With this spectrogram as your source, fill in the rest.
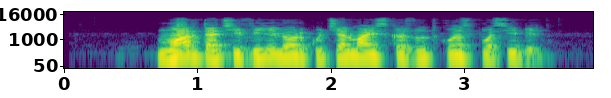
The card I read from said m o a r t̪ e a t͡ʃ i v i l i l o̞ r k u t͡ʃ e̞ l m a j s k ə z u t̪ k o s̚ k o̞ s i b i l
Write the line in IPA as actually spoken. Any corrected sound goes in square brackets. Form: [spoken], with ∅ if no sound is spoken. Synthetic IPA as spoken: m o a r t̪ e a t͡ʃ i v i l i l o̞ r k u t͡ʃ e̞ l m a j s k ə z u t̪ k o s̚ [p] o̞ s i b i l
